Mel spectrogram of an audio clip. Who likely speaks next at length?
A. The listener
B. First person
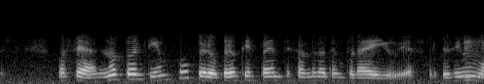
A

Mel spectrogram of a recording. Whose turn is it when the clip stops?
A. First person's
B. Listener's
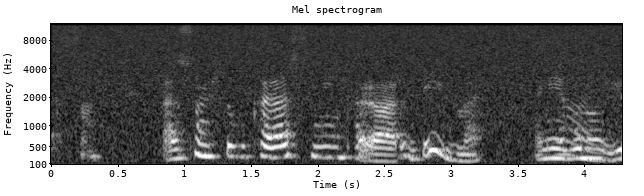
A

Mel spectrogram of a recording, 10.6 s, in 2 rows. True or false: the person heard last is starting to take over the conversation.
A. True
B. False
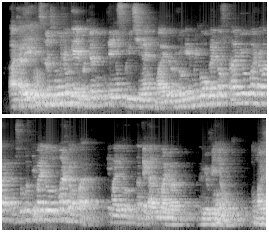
A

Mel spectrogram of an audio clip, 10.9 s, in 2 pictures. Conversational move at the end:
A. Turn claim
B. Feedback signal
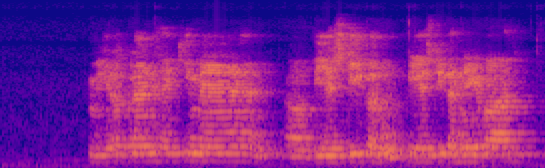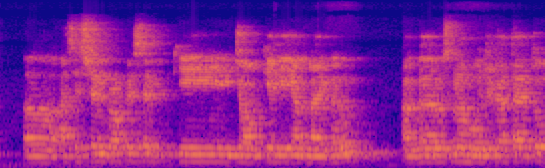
B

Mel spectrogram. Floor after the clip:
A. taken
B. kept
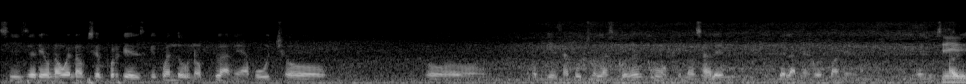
A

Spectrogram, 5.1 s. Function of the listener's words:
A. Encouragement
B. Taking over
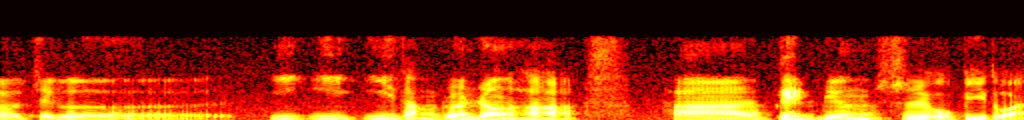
A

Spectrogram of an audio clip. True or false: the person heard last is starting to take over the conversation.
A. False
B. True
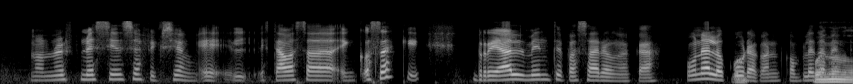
B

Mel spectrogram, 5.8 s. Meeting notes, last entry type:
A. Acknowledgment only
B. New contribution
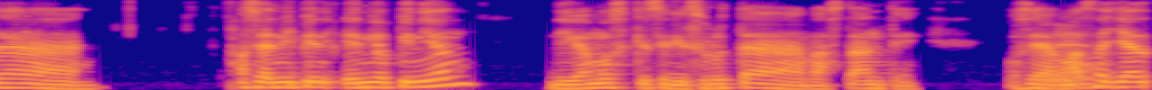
A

